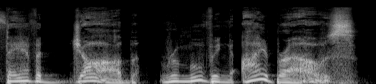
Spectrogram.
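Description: A man uses a put-on character voice at a medium pitch. He speaks very slowly with very wide pitch swings. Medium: actual play.

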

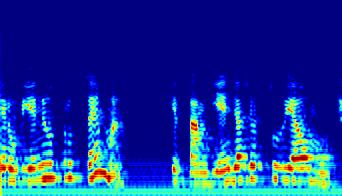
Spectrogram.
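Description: Speaking at a moderate pace, a woman with a fairly high pitch shows lively intonation and vocal fry. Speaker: clinical psychologist and gerontologist. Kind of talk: radio interview.

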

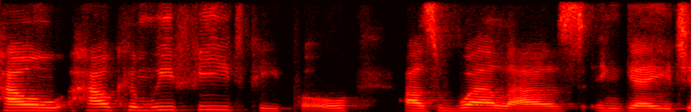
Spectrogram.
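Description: The recording is very clean and the background silent as a woman talks with a dark, mellow tone. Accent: West Midlands. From Shropshire, England. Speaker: farmer and PhD student. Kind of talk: casual interview.

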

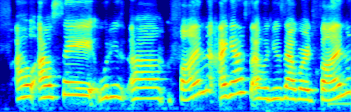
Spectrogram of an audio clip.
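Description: A woman speaks with a New York accent. Her pitch makes very wide swings. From US Northeast, New York (Bronx). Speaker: reality show winner, entrepreneur. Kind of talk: casual chat.

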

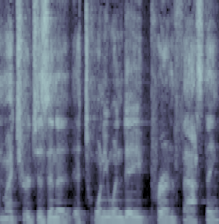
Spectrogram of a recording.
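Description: A man speaks in a fairly high pitch with a dark, mellow tone. His voice is somewhat breathy, with audible room echo. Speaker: guest pastor. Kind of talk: sermon. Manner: halting, many fillers.

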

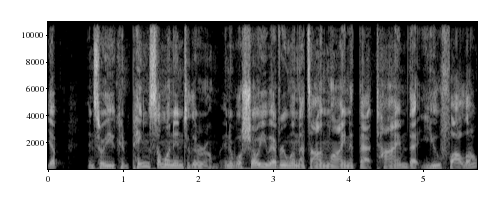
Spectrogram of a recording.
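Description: In an American accent, a man talks at a fairly quick pace with a dark, mellow tone and medium pitch, the sound dry and close with no echo. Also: lively intonation. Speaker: podcast host, marketer. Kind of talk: casual chat.

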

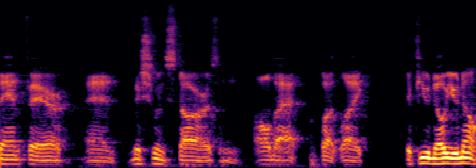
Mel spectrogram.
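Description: A man with a very deep, low pitch and an American accent, against a quiet background. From US Midwest (Ohio/Detroit), partly Brazil. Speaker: chef and restaurateur. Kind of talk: casual interview chat.

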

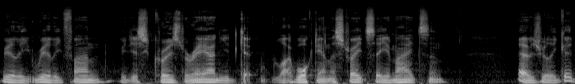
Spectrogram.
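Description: A man speaks with a strong Australian accent and ordinary pitch variation. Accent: broad Australian. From Canberra, Australia. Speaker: bar owner. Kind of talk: casual interview chat. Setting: in a bar, on location.

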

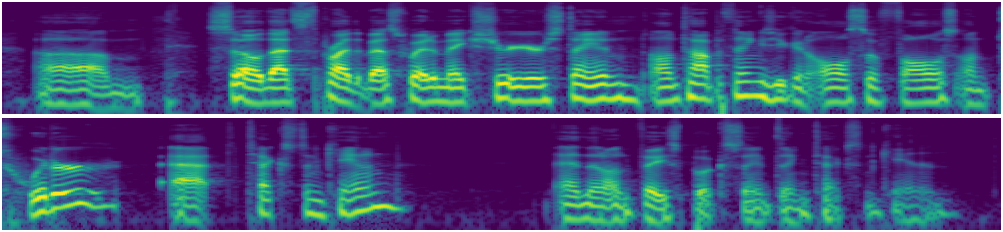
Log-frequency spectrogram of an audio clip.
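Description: A man in an American accent, medium pitch and lively intonation, a normal speaking voice. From Cincinnati, Ohio. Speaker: seminary professor. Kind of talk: casual interview.

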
